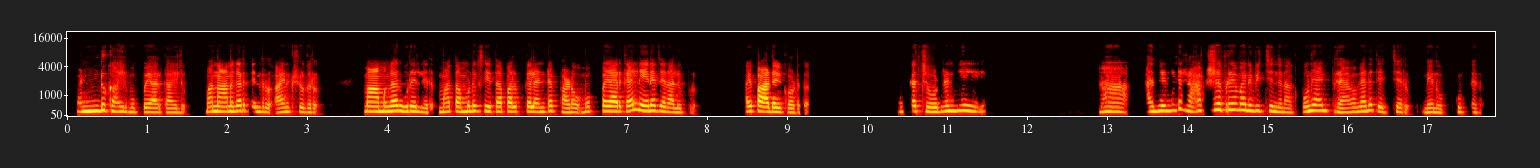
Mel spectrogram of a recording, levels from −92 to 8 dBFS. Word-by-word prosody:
పండు 235 +4 +6
కాయలు 225 -2 -1
36 195 0 -2
కాయలు. 180 -2 -4 0.3
మా 220 - -1
నాన్నగారు 230 +3 +2
తినరు 215 -3 -3
ఆయనకి 210 +3 -3
షుగరు. 190 -3 -4 0.6
మా 230 - +5
అమ్మగారు 235 +2 +5
ఊరెల్లారు. 220 -6 +1
మా 215 - 0
తమ్ముడికి 230 +2 +1
సీతా 225 -1 +2
పాలపకాయలంటే 220 +1 0
పడవు. 190 -1 -2
36 230 +1 +2
కాయలు 280 +5 +3
నేనే 255 +1 +4
తినాలిప్పుడు. 190 -5 -4 0.6
అవి 235 - +1
పాడెయ్యకూడదు. 200 -5 +2 1.2
ఇంక 215 - -10 0.2
చూడండి. 240 +5 +2 1.7
ఆ! - - +2 0.5
అదంటే 250 +6 +2
రాక్షస 265 +5 0
ప్రేమనిపించింది 255 -7 +1
నాకు. 180 -1 -9
పోనీ 235 +4 +3
ఆయన 265 0 0
ప్రేమగానే 210 +6 -1
తెచ్చారు. 205 0 -5 0.2
నేను 190 -1 -3
ఒప్పుకుంటాను. 190 0 -13
225 Hz, 120 wpm, -22 LUFS, 200-245 Hz, 1.7 s, పండు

